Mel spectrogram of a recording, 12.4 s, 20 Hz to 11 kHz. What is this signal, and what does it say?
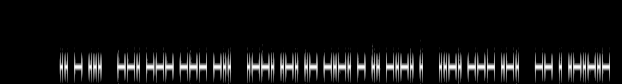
Morse code, heard as a keyed tone, about 25 wpm, 700 Hz. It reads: ITS GOOD PRACTICE FOR ME.
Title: Sentences from Top 1000 Words - Review Part 4 - 25wpm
